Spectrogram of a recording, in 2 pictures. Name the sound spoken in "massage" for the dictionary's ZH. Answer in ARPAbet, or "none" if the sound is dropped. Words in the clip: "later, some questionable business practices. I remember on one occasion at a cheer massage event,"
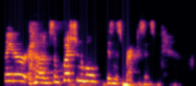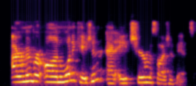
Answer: ZH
